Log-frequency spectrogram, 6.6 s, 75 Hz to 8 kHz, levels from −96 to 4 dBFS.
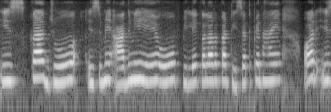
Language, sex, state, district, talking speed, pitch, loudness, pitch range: Hindi, female, Chhattisgarh, Raipur, 135 wpm, 275 Hz, -16 LUFS, 255-285 Hz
